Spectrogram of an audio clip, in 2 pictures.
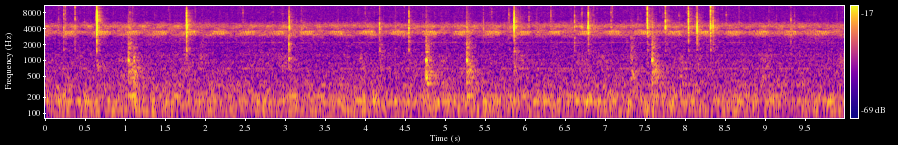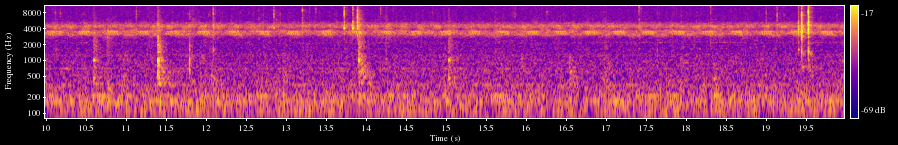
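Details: Midnight insect voices in rural Yurihama, Tottori, Japan, late summer, September 2020: an unbroken shrill trilling hum holds throughout, while burning wood in a nearby stove snaps and crackles irregularly.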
